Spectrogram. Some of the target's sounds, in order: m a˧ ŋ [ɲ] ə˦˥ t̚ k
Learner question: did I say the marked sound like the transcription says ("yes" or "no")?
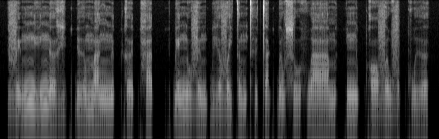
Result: no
